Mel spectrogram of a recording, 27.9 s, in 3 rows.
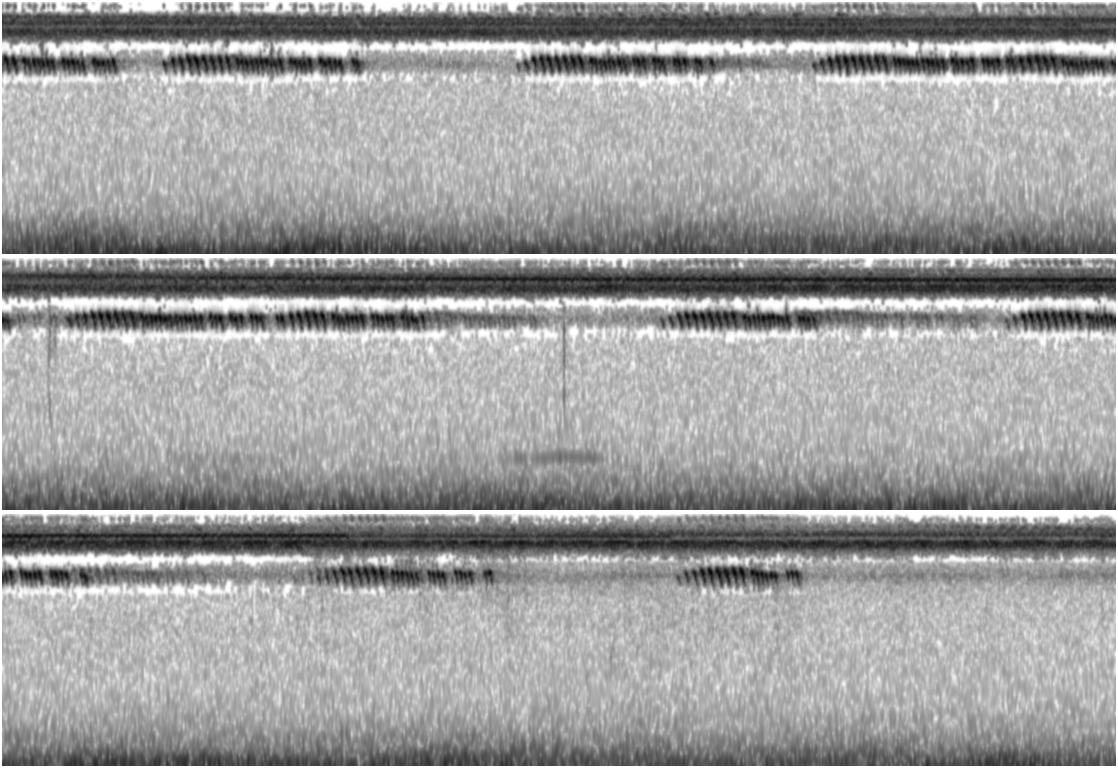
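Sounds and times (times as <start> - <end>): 
insect pulsed trills at night: 0.0 - 27.7.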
